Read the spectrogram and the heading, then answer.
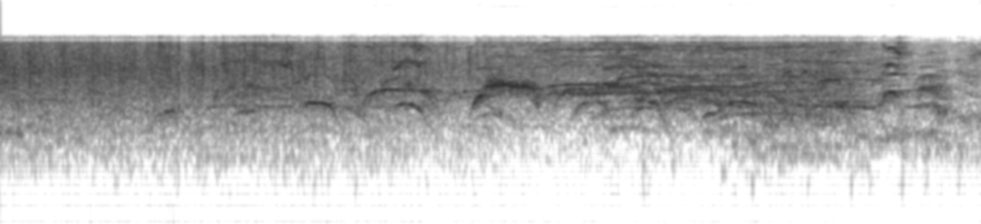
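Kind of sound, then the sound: crowd, audience applause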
